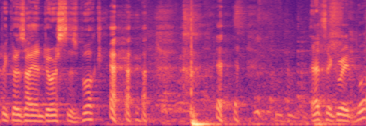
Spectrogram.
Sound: laughter

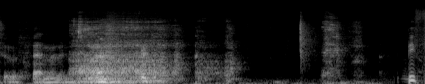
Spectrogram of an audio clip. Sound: both laughing

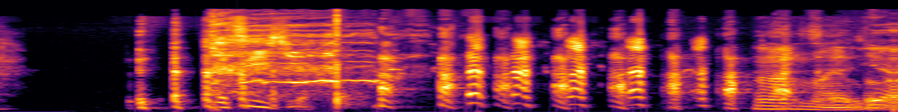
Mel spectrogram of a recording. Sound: all laughing

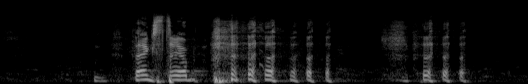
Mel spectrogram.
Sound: laughing

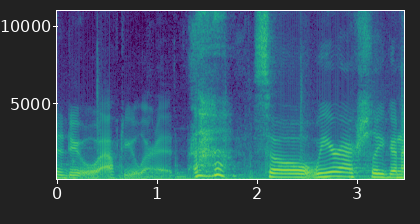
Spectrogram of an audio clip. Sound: laughs

